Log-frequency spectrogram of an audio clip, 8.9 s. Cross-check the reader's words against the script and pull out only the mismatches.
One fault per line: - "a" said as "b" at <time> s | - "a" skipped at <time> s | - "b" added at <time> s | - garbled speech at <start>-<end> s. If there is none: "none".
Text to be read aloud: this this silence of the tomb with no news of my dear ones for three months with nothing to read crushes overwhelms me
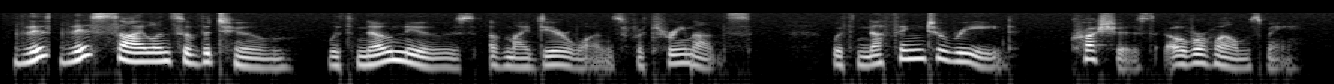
none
